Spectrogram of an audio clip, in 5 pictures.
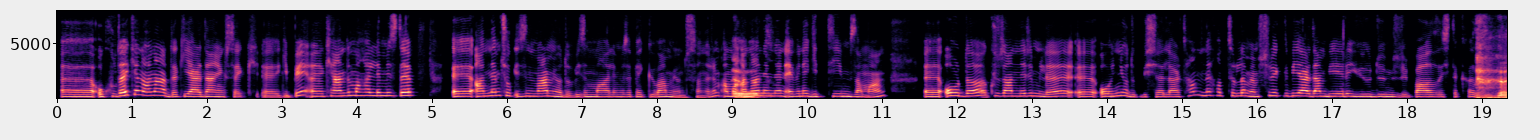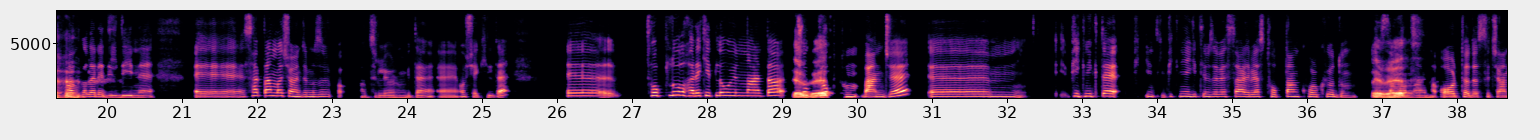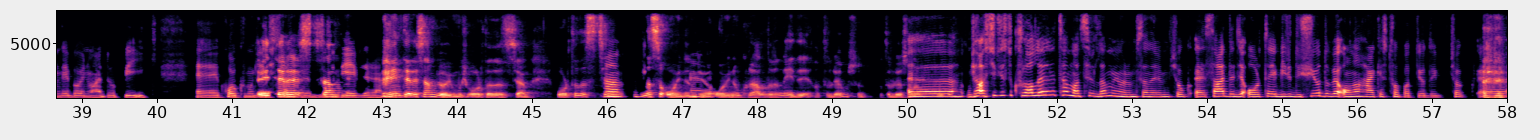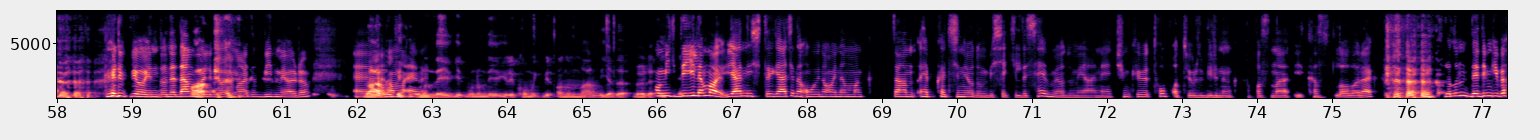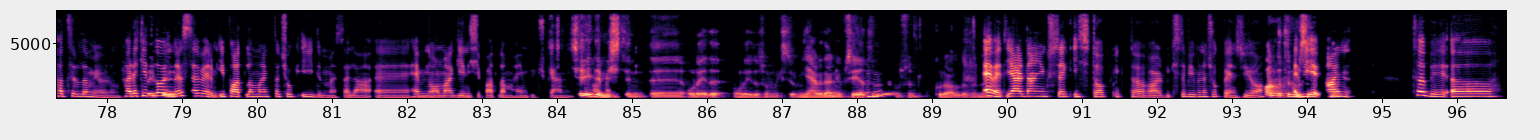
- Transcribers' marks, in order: tapping; chuckle; other background noise; chuckle; unintelligible speech; giggle; unintelligible speech; chuckle; unintelligible speech
- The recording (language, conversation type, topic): Turkish, podcast, Çocukken en sevdiğin oyun neydi?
